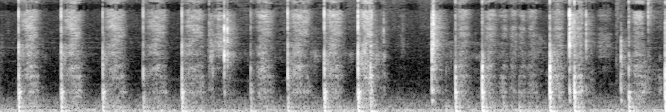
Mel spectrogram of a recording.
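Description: A pencil shades on paper while drawing cat fur, working it into the paper's tooth with steady, evenly spaced scratchy strokes that repeat close and quiet, with no voice.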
